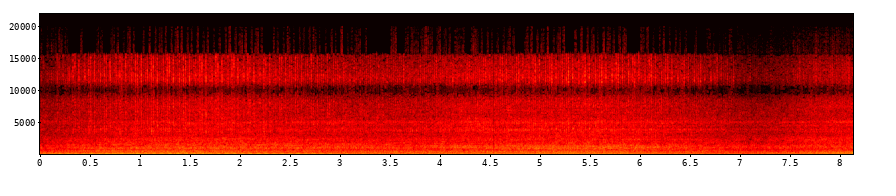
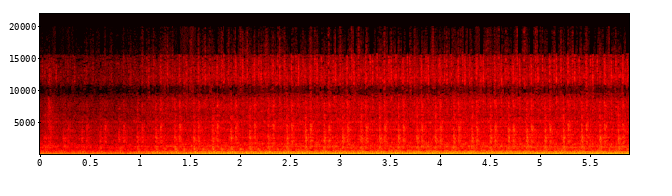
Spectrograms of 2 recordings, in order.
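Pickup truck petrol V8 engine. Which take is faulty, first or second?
second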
